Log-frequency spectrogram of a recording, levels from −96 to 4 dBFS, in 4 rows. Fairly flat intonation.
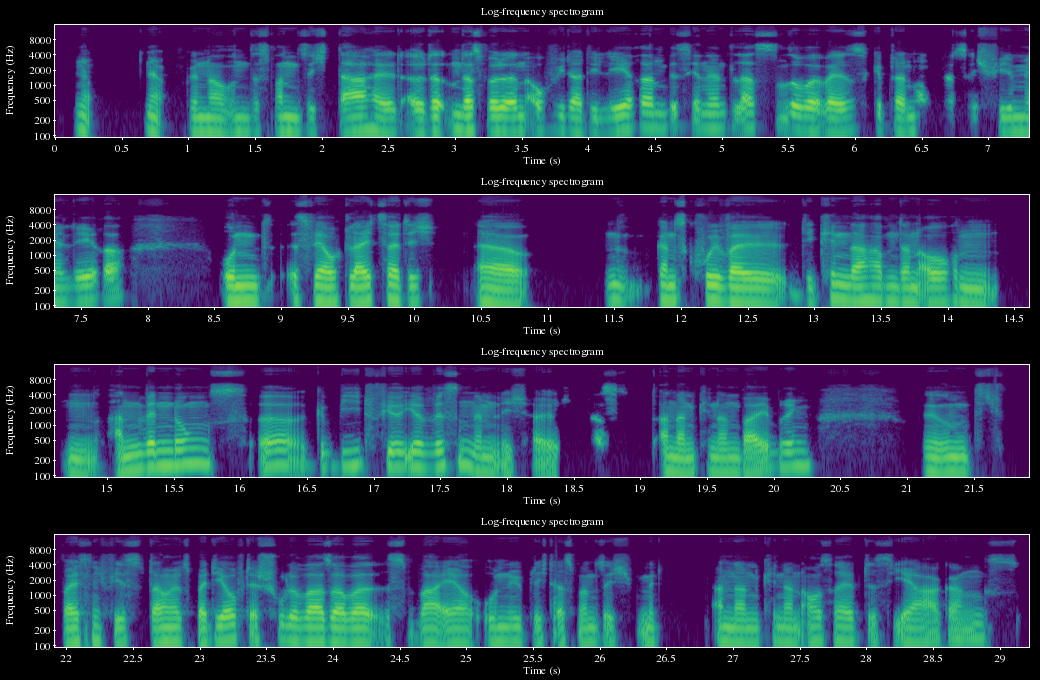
Yes: narrow, 2.2 semitones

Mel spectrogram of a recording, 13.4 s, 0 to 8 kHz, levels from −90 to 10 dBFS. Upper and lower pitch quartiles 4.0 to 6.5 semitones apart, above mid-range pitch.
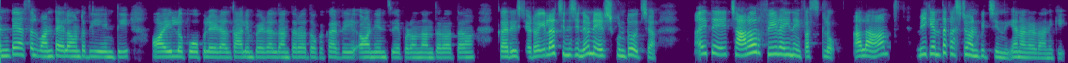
Yes: average, 5.0 semitones; high, 215 Hz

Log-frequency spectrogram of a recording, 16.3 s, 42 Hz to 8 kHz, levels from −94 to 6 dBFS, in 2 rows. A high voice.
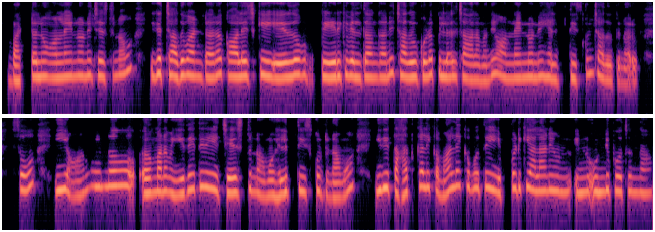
Yes: high, 245 Hz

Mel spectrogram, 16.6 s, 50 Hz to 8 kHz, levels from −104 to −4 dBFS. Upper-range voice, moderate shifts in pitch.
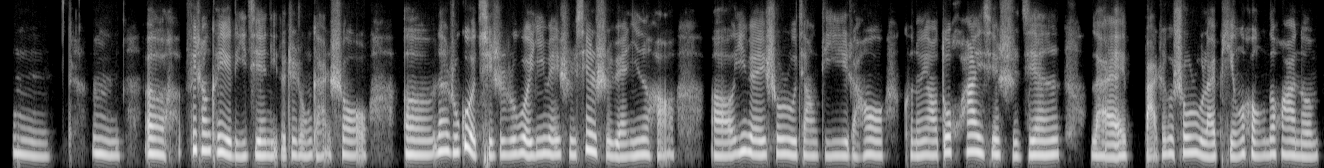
No: high, 210 Hz; narrow, 2.1 semitones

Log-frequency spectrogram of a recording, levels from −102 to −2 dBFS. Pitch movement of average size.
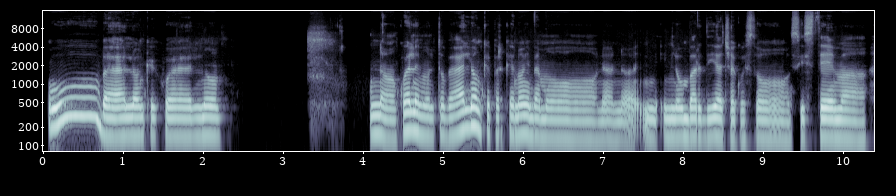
No: narrow, 1.9 semitones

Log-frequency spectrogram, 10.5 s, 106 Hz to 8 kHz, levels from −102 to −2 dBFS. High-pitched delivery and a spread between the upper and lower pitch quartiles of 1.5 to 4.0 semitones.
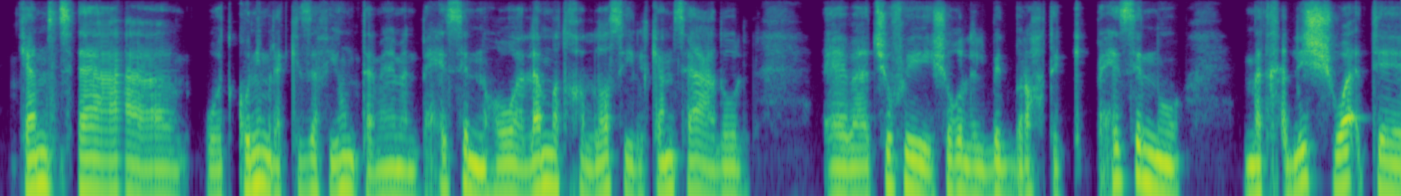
No: low, 110 Hz; average, 3.3 semitones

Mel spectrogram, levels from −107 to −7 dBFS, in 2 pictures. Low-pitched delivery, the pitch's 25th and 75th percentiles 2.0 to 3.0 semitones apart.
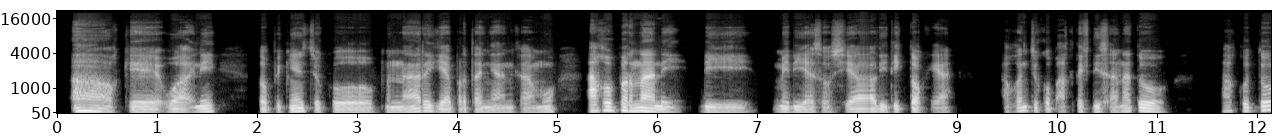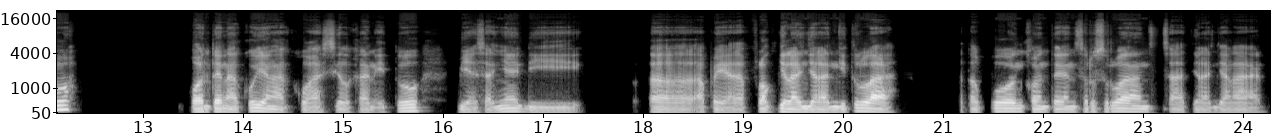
No: very low, 90 Hz; average, 3.4 semitones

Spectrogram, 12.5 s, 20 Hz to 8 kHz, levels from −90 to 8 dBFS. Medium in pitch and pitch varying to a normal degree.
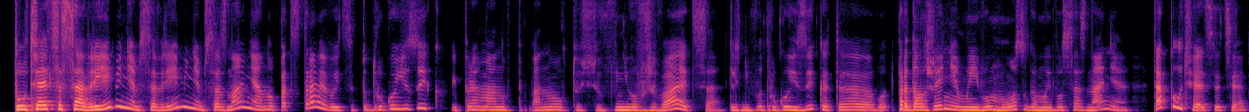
No: high, 210 Hz; average, 3.6 semitones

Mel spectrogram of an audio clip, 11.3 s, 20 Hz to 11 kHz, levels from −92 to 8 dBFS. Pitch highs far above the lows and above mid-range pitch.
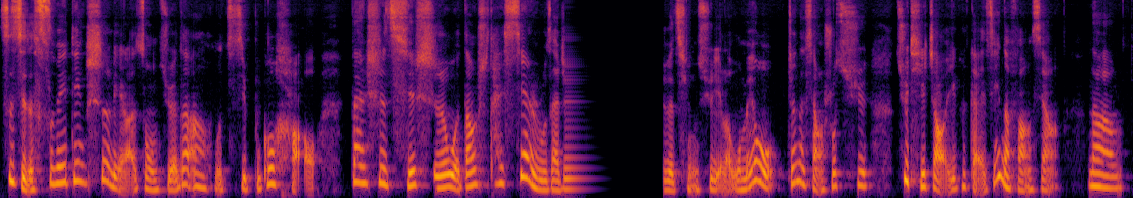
Yes: wide, 6.8 semitones; high, 220 Hz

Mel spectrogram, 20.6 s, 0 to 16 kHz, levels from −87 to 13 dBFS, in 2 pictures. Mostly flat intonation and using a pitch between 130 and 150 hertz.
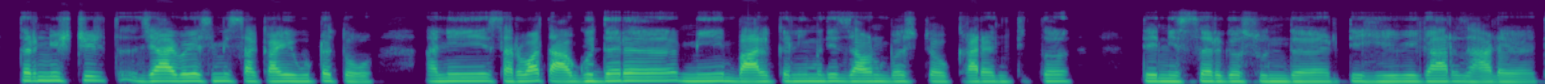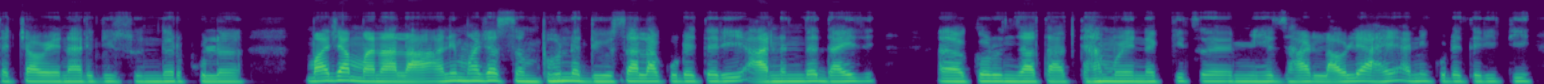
Yes: narrow, 1.9 semitones; low, 135 Hz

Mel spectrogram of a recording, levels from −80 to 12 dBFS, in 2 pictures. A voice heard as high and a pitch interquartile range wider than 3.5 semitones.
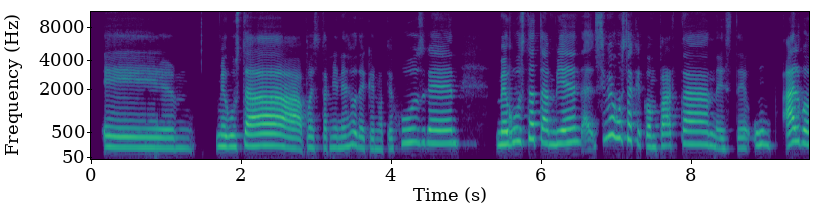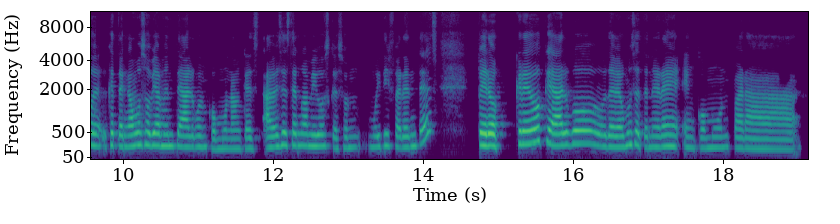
Yes: high, 220 Hz; average, 4.2 semitones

